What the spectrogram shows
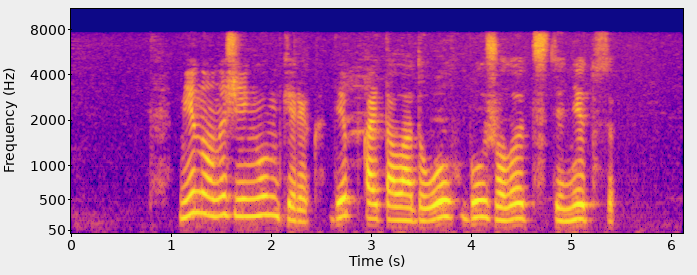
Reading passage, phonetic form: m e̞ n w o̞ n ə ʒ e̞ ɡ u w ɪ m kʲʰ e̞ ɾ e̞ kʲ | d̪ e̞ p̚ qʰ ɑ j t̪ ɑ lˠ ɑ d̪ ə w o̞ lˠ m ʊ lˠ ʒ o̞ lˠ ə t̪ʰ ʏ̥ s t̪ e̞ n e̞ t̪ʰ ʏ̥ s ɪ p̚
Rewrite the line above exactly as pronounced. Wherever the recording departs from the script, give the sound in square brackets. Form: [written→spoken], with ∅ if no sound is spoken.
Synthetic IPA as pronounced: m e̞ n w o̞ n ə ʒ e̞ [ɡ→ŋ] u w ɪ m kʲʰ e̞ ɾ e̞ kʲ | d̪ e̞ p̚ qʰ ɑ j t̪ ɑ lˠ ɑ d̪ ə w o̞ lˠ [m→b] ʊ lˠ ʒ o̞ lˠ ə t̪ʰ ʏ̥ s t̪ e̞ n e̞ t̪ʰ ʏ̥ s ɪ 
